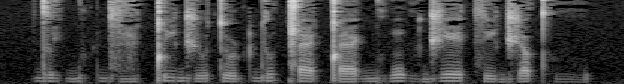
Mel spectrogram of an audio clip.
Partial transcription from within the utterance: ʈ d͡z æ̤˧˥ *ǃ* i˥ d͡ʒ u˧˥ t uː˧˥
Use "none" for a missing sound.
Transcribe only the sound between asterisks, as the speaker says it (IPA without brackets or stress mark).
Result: ǃ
